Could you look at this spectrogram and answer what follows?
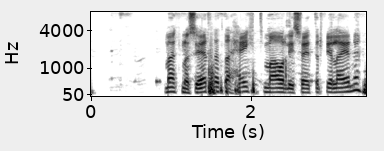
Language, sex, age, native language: Icelandic, male, 20-29, Icelandic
